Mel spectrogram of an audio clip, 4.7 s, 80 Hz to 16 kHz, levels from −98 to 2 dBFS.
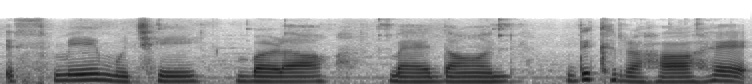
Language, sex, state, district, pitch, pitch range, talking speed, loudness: Hindi, female, Madhya Pradesh, Katni, 170 Hz, 165-190 Hz, 90 wpm, -17 LUFS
